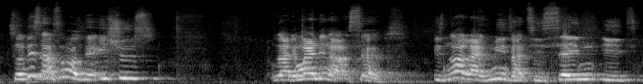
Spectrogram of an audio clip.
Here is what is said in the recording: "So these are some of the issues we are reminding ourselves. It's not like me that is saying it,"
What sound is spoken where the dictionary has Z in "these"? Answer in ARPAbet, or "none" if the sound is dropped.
S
